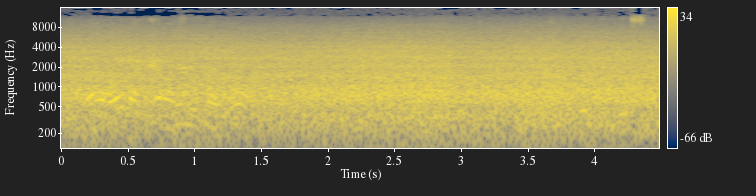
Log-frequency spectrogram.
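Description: Steady rush of churning water and waves in the lake below the glacier's ice front, stirred up by a large ice collapse. People's voices are heard faintly in the first second.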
